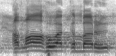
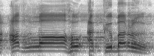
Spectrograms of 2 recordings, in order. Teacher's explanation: അപ്പോ എന്തു വേണം അള്ളാ എന്നത് തൊണ്ടയുടെ ആ തലക്ക് നിന്ന് മൊഴിയുന്നതുപോലെ ഉച്ചരിക്കുന്നത്ുപോലെ അക്ബർ എന്ന ആ എന്ന അക്ഷരവും തൊണ്ടയുടെ ആ തലക്ക് നിന്ന് തന്നെ ഉച്ചരിക്കണം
